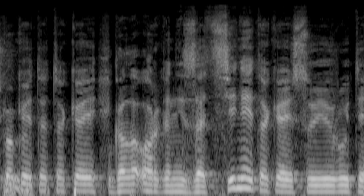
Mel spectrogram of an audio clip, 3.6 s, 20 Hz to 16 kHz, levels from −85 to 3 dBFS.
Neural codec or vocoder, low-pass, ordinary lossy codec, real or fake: none; 14.4 kHz; AAC, 48 kbps; real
